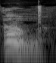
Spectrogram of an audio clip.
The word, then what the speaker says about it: Om: One of the basic mantras is, of course, the sound Om. That sound is used because if you spell it out, A-U-M, it runs from the back of your throat to your lips, and therefore it contains the whole range of the voice.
